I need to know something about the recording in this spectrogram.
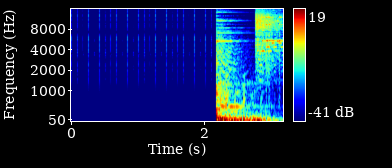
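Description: A soft electronic ticking repeats quickly and evenly.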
